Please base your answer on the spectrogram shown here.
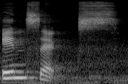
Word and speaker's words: insects: Insects. It's first syllable.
